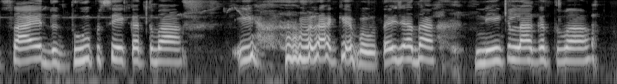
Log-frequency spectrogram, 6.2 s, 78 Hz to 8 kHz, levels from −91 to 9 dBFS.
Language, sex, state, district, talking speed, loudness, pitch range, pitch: Bhojpuri, female, Bihar, Gopalganj, 125 wpm, -17 LUFS, 270-300 Hz, 280 Hz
